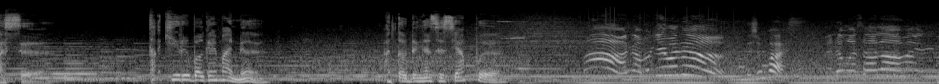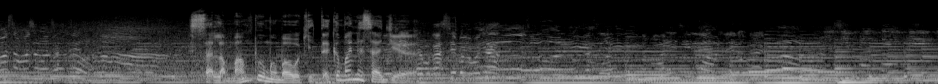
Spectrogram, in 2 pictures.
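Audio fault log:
4.99–7.44 s, filter restarted on every block: the filter loses its memory at each block boundary and restarts from silence. The repeated start-up transient gives a 23.4 Hz buzz, which fits a 2048-sample block. The waveform shows evenly spaced spikes, and the spectrogram shows regular vertical stripes.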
